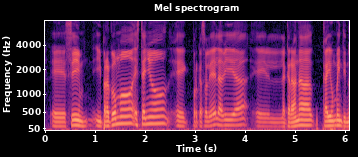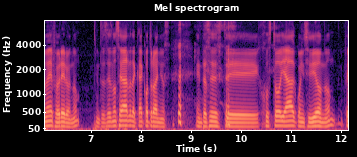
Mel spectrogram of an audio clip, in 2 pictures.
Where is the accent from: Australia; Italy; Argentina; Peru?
Peru; Lima; oye, soy de Lima, o sea, quiero hacer un festival y me encantaría que ustedes toquen en Perú.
